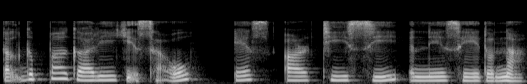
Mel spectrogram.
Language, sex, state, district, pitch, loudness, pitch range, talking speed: Garo, female, Meghalaya, West Garo Hills, 190 Hz, -18 LUFS, 175-210 Hz, 80 wpm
